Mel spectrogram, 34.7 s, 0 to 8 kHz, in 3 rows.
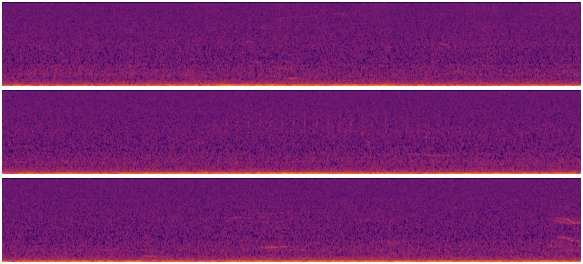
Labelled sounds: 6.6	6.9	killer whale, Bigg's (transient), 5.0 to 5.2 kHz
27.6	27.9	killer whale, Bigg's (transient), 1.6 to 1.9 kHz
34.2	34.7	killer whale, Bigg's (transient), 0.80 to 1.9 kHz

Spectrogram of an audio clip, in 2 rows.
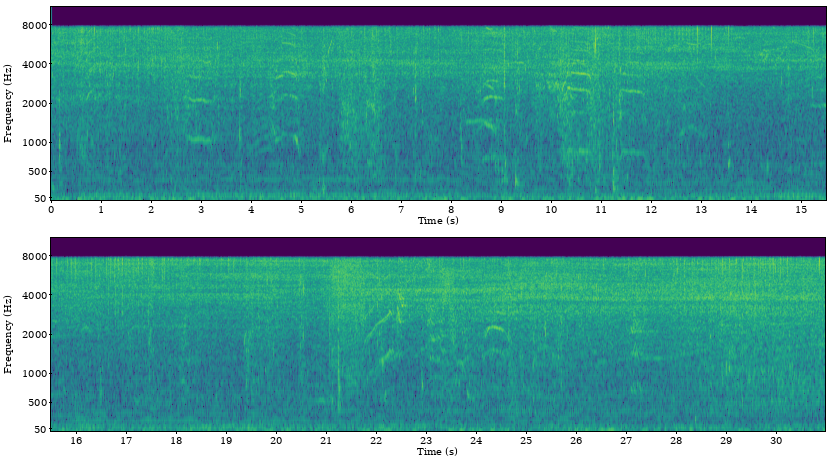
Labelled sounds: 0.5	1.0	killer whale, southern Alaska resident, 0.39 to 3.0 kHz
2.7	3.3	killer whale, southern Alaska resident, 0.56 to 3.6 kHz
4.3	5.0	killer whale, southern Alaska resident, 0.60 to 8.0 kHz
6.2	6.7	killer whale, southern Alaska resident, 1.0 to 2.9 kHz
8.5	9.2	killer whale, southern Alaska resident, 0.26 to 5.7 kHz
10.3	10.9	killer whale, southern Alaska resident, 0.47 to 8.0 kHz
11.3	12.0	killer whale, southern Alaska resident, 0.34 to 3.0 kHz
12.4	13.2	killer whale, southern Alaska resident, 0.86 to 3.3 kHz
15.1	15.9	killer whale, southern Alaska resident, 1.4 to 3.8 kHz
21.9	22.4	killer whale, southern Alaska resident, 0.90 to 8.0 kHz
23.6	24.8	killer whale, southern Alaska resident, 0.43 to 2.7 kHz
27.0	27.5	killer whale, southern Alaska resident, 0.43 to 3.0 kHz

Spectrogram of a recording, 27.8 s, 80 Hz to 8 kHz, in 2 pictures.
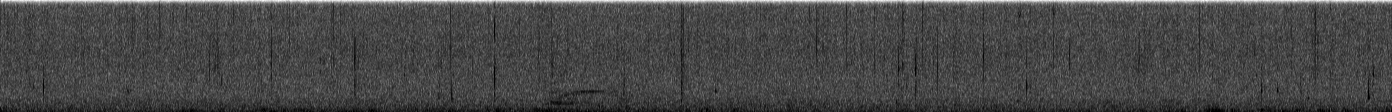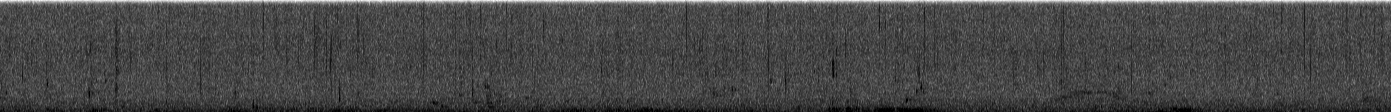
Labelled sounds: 5.6	6.1	humpback whale, 1.2 to 1.6 kHz
24.5	24.9	humpback whale, 1.1 to 1.6 kHz

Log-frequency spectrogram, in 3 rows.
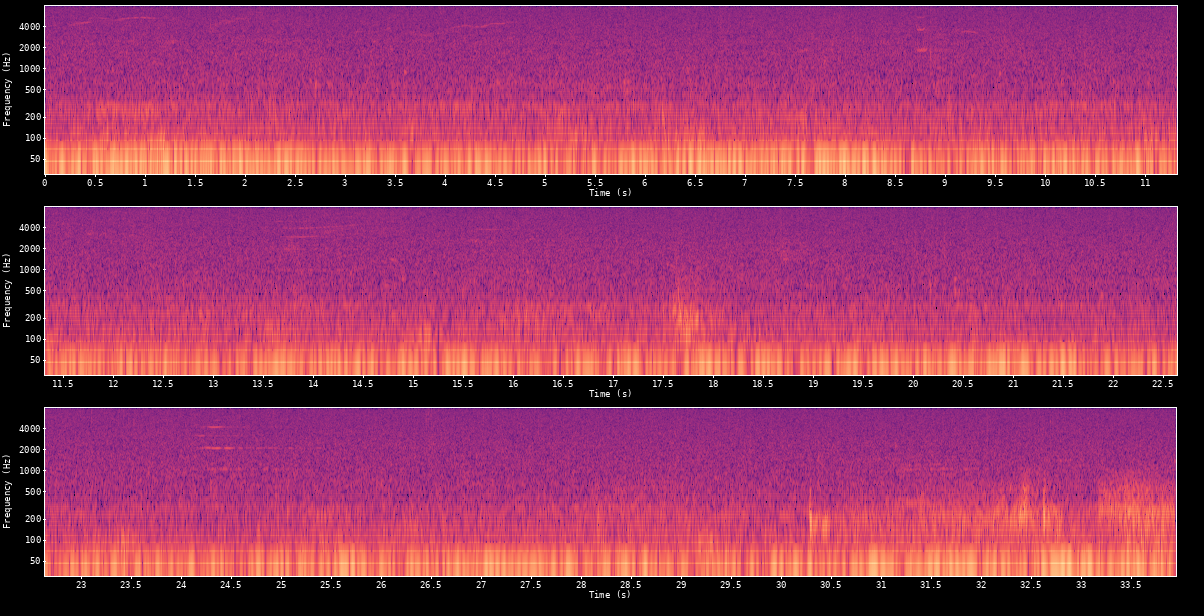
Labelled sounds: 0.6	1.1	killer whale, 4.9 to 5.4 kHz
4.1	4.7	killer whale, 3.9 to 4.7 kHz

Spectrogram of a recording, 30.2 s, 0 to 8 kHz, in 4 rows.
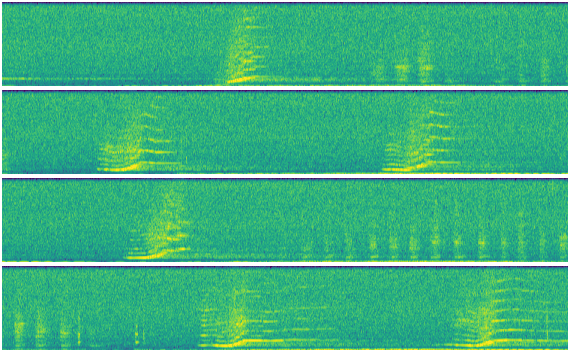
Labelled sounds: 3.2	3.6	humpback whale, 0.80 to 6.6 kHz
8.8	9.9	humpback whale, 0.80 to 6.6 kHz
12.6	13.7	humpback whale, 0.80 to 7.0 kHz
16.7	17.6	humpback whale, 0.80 to 2.8 kHz
25.2	27.1	humpback whale, 0.80 to 5.8 kHz
28.6	30.1	humpback whale, 0.80 to 6.8 kHz

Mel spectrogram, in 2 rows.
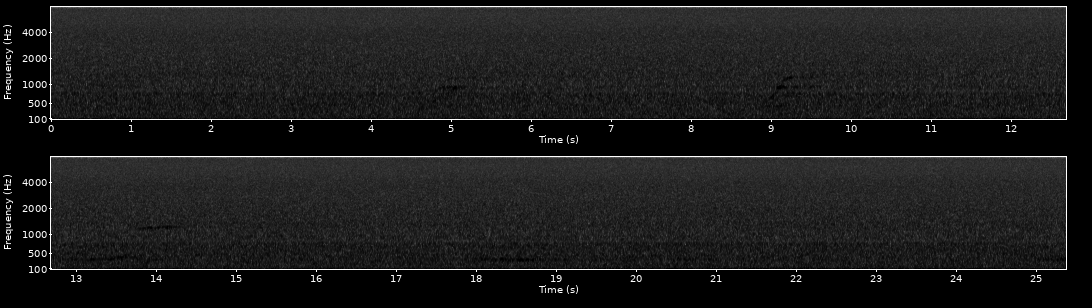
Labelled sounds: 4.9	5.1	humpback whale, 0.83 to 0.96 kHz
13.7	14.3	humpback whale, 1.1 to 1.3 kHz

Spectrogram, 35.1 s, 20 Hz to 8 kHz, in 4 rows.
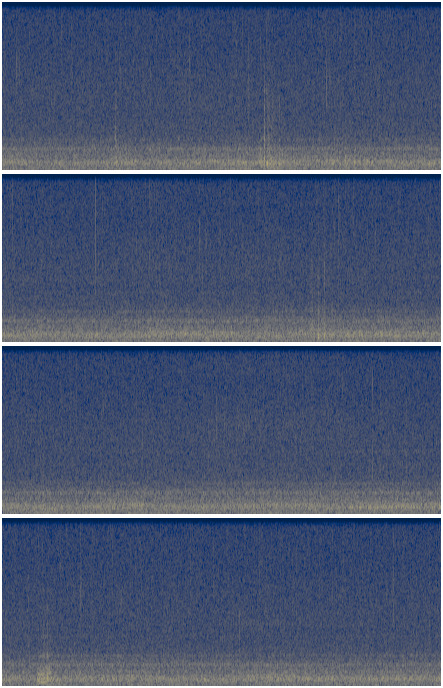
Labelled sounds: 27.1	27.3	croaking sound likely from a nearby submerged object, 1.4 to 1.6 kHz

